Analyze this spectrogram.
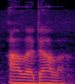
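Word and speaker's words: Ulladulla: i was about 10 years old at the time we lived in a small rural town pronounced a la dala on the south coast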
